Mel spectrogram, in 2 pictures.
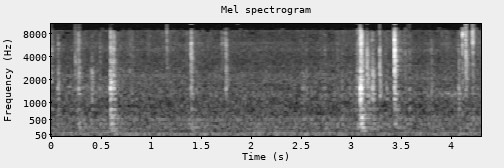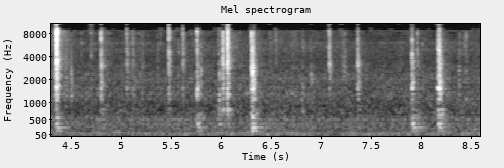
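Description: Scattered short clicks and light knocks of audio cable plugs being handled and reconnected at the back of a cassette deck, over a steady low hum.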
